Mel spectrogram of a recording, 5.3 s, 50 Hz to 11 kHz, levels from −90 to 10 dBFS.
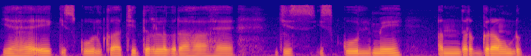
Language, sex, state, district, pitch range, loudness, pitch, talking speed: Hindi, male, Uttar Pradesh, Saharanpur, 110-120 Hz, -20 LUFS, 115 Hz, 160 wpm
